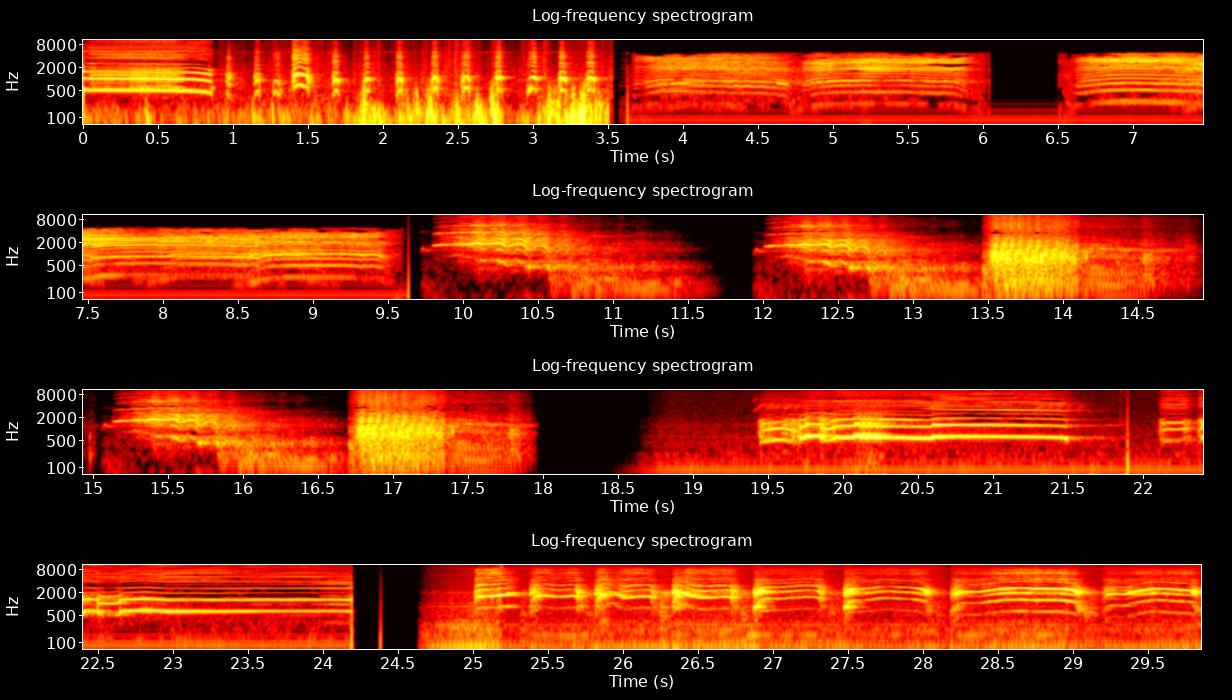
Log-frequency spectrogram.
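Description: A run of farm-animal calls. First hens clucking and a rooster crowing, then about five horse whinnies, each falling in pitch, and after that more high, wavering animal cries.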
